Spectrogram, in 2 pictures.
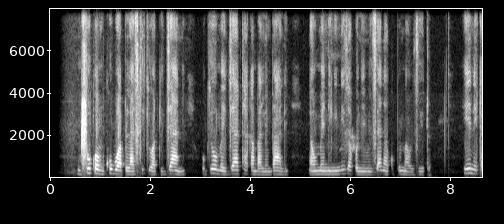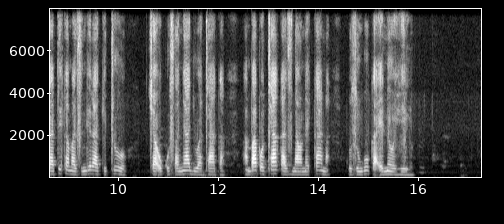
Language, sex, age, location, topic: Swahili, female, 36-49, Nairobi, government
